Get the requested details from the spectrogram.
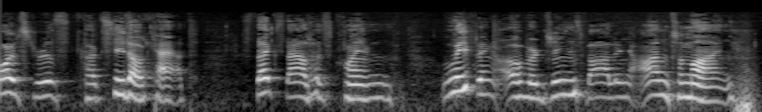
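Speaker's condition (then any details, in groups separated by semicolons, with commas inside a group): Cerebral palsy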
